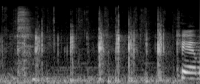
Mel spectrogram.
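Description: Thick glue slime being kneaded and pressed by fingers in a small plastic case: a rapid, irregular string of sticky clicks and wet pops.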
